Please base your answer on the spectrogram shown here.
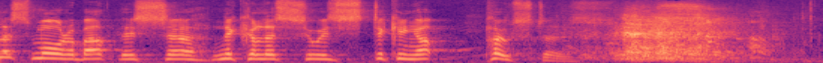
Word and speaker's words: Nicholas: upon a times there was a man called nickel ass that's not quite right no no once upon a time there was a woman called nickel ass it's pronounced Nicholas all right once upon a time there was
